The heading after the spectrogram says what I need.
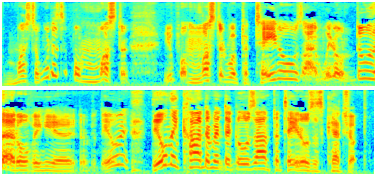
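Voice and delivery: high-pitched, disbelieving protest; incredulous outrage. Real, not acted. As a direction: object as if the food is an affront. Balks at mustard in a recipe.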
